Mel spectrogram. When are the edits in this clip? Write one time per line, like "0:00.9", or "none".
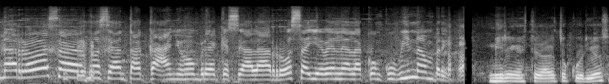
0:04.7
